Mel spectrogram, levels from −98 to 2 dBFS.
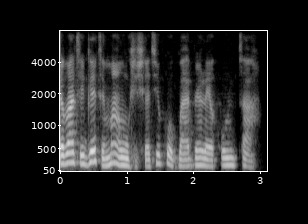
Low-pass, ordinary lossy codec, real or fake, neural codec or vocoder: none; none; fake; codec, 16 kHz, 2 kbps, FunCodec, trained on Chinese and English, 25 frames a second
